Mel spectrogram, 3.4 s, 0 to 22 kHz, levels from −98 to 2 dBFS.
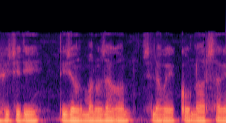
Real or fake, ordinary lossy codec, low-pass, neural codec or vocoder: fake; AAC, 32 kbps; 7.2 kHz; vocoder, 44.1 kHz, 128 mel bands every 256 samples, BigVGAN v2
